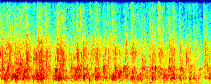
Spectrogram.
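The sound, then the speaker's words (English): A room full of people at a church service applauding the praise team together, a dense, steady wash of clapping that holds evenly for a few seconds with no voices over it. “Can we give this praise team a hand clap this morning?”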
